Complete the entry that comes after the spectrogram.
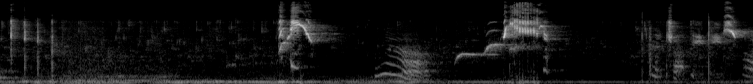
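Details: Common starlings kept indoors in a bird room: sharp high chirps, a loud squawk, a descending series of harsh downward sweeps, then a rising whistle and further bursts of shrill chatter, with a low hum underneath.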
